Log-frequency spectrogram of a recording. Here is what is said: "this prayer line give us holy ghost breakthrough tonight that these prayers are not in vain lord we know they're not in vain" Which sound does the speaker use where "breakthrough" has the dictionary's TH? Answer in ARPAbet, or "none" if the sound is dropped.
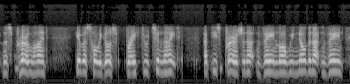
TH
